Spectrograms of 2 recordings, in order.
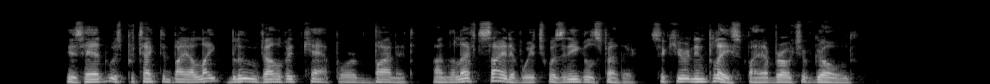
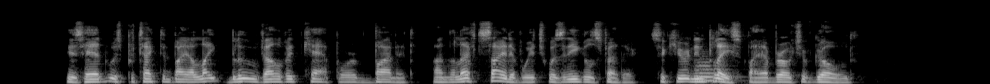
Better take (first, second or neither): first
